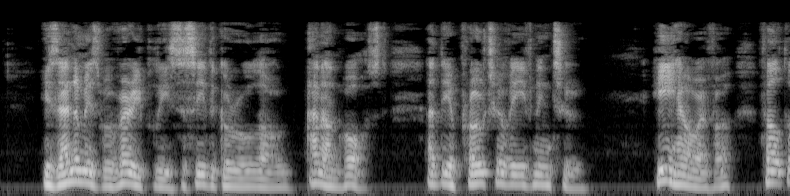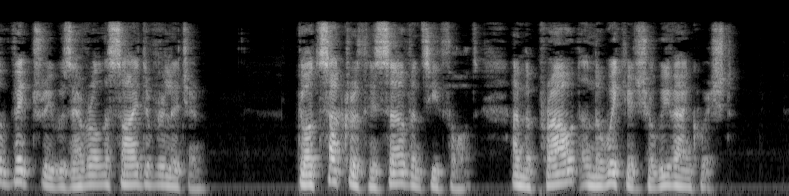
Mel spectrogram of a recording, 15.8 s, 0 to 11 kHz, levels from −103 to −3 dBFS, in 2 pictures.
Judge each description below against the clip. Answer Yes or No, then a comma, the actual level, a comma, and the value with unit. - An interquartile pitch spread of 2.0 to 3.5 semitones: No, average, 4.8 semitones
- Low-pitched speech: Yes, low, 125 Hz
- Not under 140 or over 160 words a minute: No, average, 180 wpm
